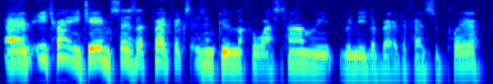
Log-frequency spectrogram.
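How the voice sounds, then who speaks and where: A man's voice: high-pitched, fairly even intonation, fairly quick, a bit bright. Man reading viewer comments aloud. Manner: reads out comments, teasing banter. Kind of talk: casual live watch-along chat.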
